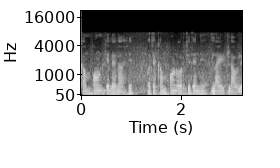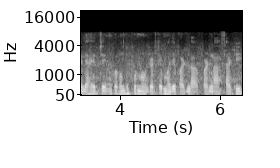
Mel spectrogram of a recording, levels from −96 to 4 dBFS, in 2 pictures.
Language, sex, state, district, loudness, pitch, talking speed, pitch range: Marathi, male, Maharashtra, Aurangabad, -15 LUFS, 110 Hz, 185 wpm, 105-115 Hz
